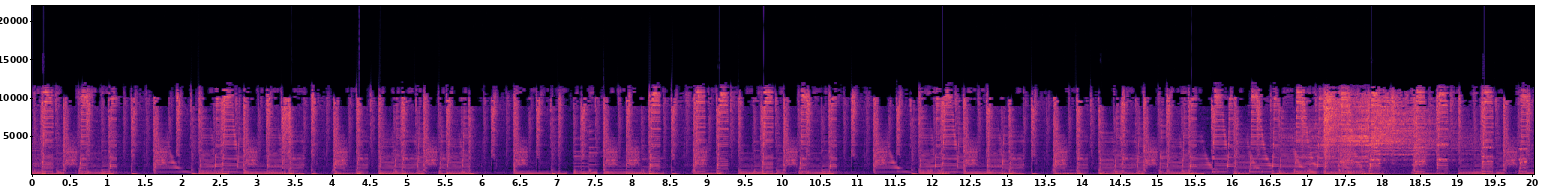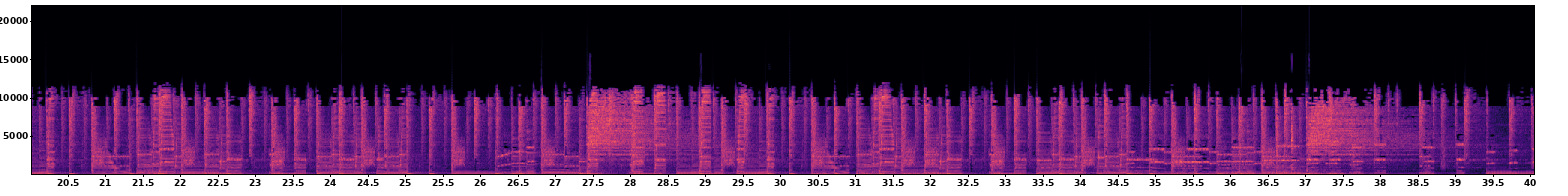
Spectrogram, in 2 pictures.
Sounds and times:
Music: 0.0s - 40.0s.

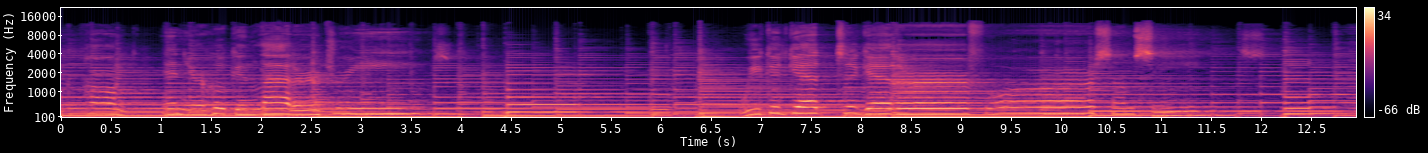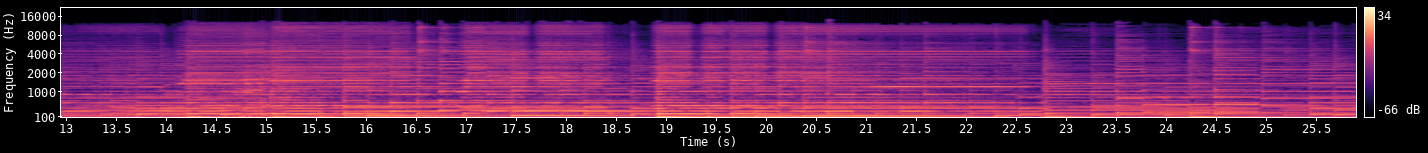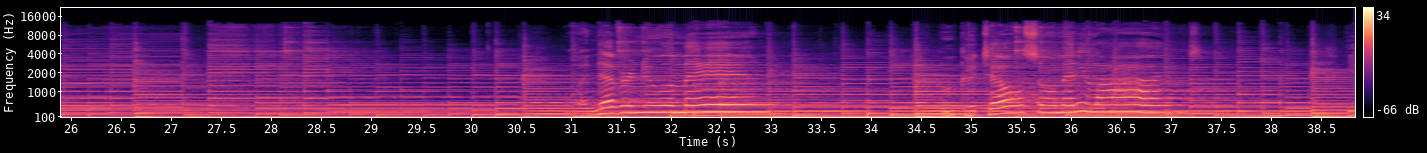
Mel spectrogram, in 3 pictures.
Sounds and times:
Harmonica: 12.8s - 28.9s
Wind instrument, woodwind instrument: 13.0s - 28.7s.

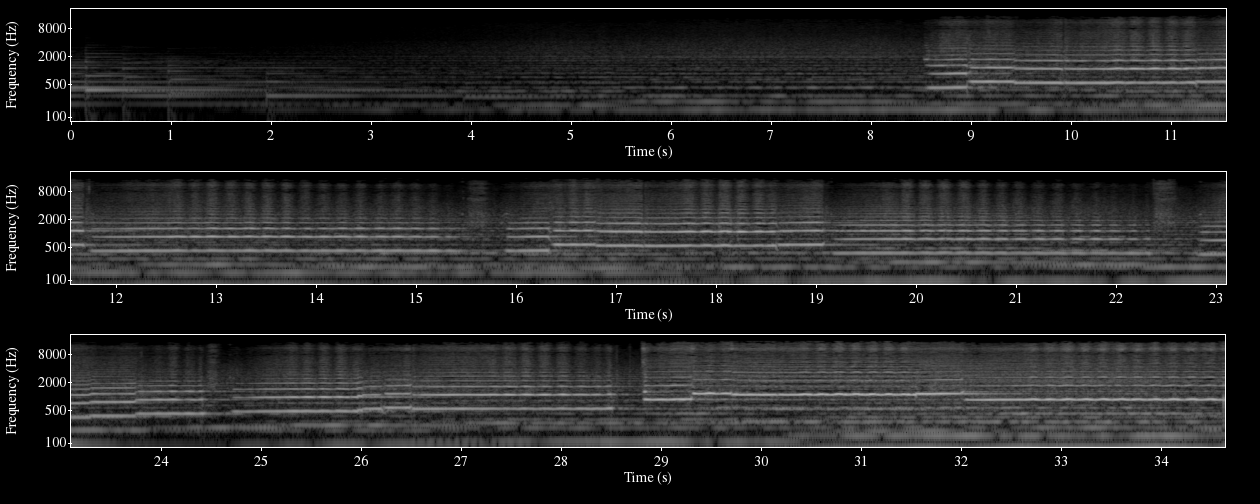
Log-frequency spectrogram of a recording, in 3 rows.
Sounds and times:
Flute: 1.8s - 34.6s.

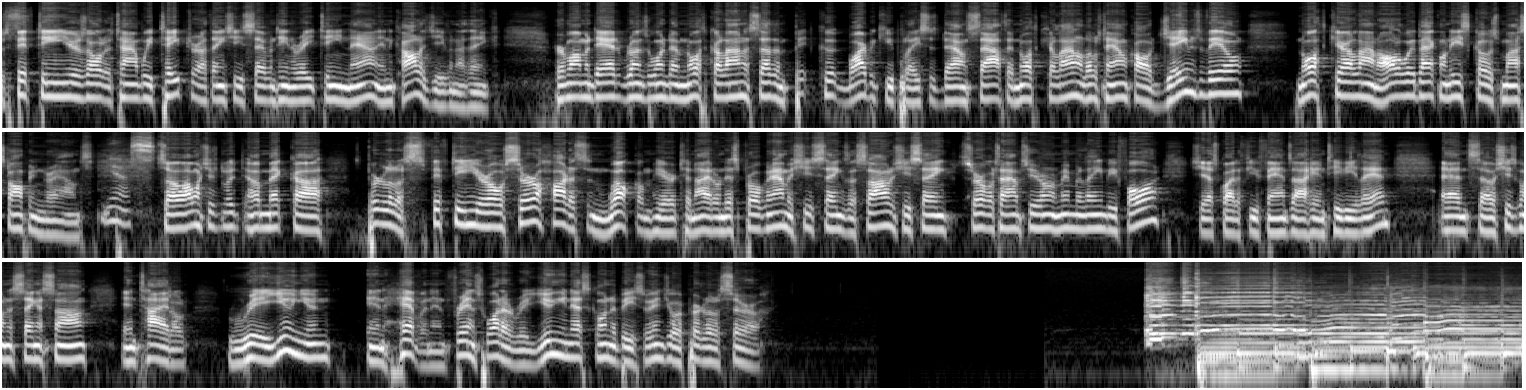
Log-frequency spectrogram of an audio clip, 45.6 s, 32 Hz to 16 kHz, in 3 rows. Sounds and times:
Speech: 0.0s - 5.0s, 5.6s - 38.2s.

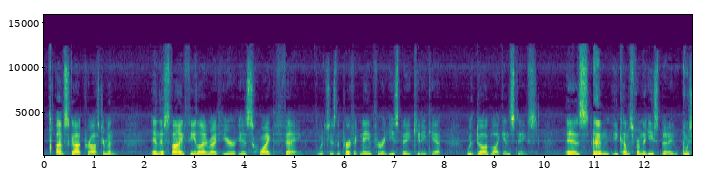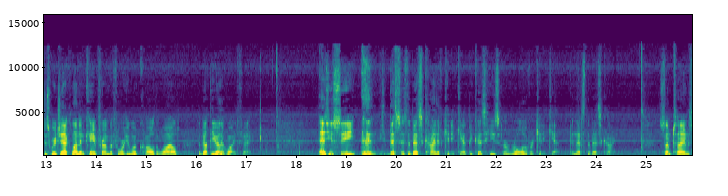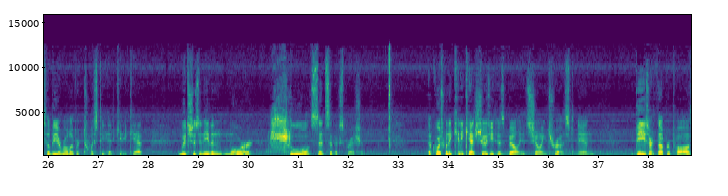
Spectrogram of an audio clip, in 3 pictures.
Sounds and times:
Speech: 0.1s - 1.5s, 2.2s - 17.2s, 18.4s - 24.4s, 25.3s - 27.9s, 28.6s - 30.1s, 30.8s - 32.4s, 33.6s - 37.0s, 37.7s - 38.8s
Cat: 30.4s - 30.9s.

